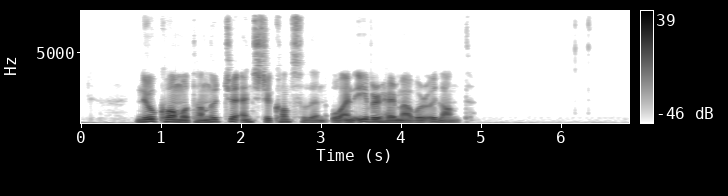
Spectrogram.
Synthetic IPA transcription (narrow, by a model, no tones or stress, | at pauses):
nʉːkʰoːmoːt̪ʰɑːnʊt͡ʃəʔɛnʃəkʰɔnsəl̩ənoːæɪnʔiːʋəɹɦɛɹmawəɹʊ̰ɪlɑ̰nd̪̥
